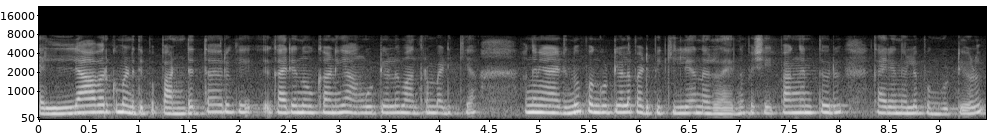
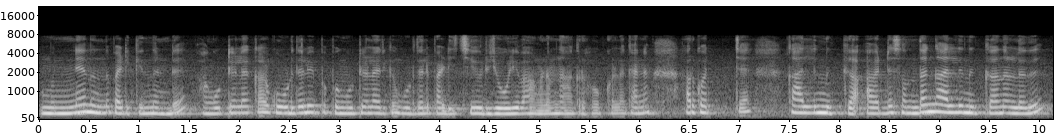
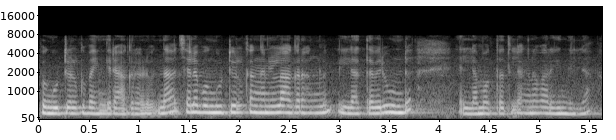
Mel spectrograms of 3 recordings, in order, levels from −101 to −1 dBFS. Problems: none marked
